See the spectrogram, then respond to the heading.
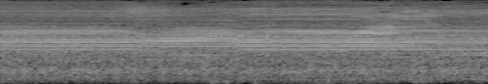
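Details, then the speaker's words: New Zlade Ballistic Lite Plus trimmer at unboxing, first switched on: steady, quiet buzzing hum with even pitch, no rattles or speed dips; motor running normally. "मित्रांनो तुम्ही बघू शकता की चालू झालेलं आहे."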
